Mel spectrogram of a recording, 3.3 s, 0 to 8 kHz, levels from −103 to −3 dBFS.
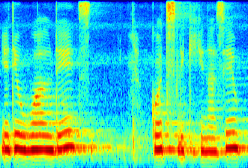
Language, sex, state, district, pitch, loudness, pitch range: Nagamese, female, Nagaland, Dimapur, 230 Hz, -13 LUFS, 220-250 Hz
